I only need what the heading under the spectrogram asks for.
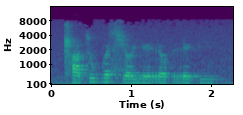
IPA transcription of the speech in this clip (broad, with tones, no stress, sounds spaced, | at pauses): ʈ͡ʂʰ a˨ t͡s u˦ b əː˦ s ɕ əː˨˦ j e˨˦ r əː˨ p r e˦˨ k i˦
